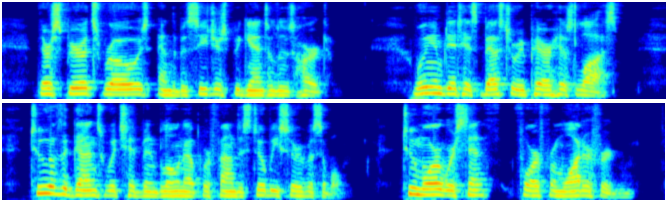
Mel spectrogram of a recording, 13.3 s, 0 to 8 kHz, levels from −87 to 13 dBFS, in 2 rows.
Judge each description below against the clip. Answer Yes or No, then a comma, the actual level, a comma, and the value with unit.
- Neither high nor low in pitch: Yes, medium, 150 Hz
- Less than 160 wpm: No, average, 180 wpm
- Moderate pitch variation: Yes, average, 3.0 semitones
